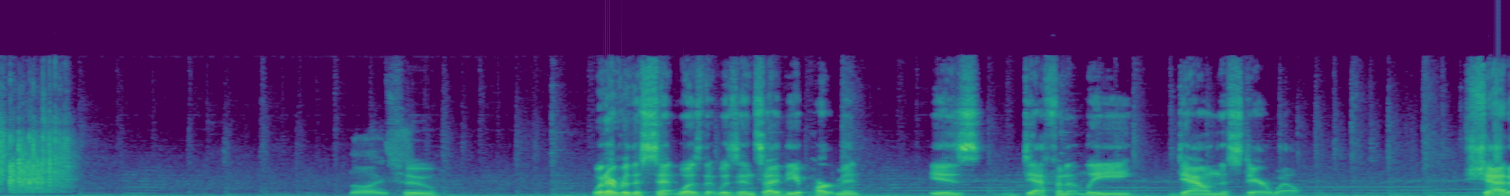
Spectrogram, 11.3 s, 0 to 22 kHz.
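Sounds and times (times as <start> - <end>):
five dice clattering across a hard surface: 0.0 - 0.6
speech: 2.6 - 3.4, 4.4 - 9.9, 11.0 - 11.3.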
